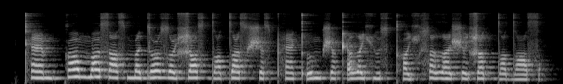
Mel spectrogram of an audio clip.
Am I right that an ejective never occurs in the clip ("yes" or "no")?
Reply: no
